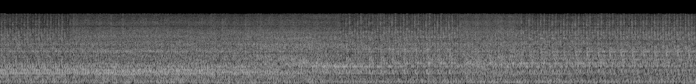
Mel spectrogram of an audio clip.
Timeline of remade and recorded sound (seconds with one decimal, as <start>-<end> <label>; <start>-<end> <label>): 0.0-0.7 recorded; 0.7-3.4 remade; 3.4-4.6 recorded; 4.6-5.2 remade; 5.2-7.0 recorded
